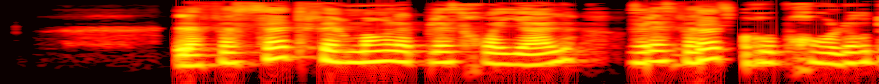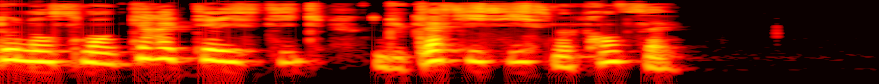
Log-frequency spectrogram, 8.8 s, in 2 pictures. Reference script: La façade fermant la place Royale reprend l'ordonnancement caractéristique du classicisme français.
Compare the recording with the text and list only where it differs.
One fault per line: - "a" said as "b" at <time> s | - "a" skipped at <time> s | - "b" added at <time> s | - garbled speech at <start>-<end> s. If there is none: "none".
- garbled speech at 3.1-3.7 s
